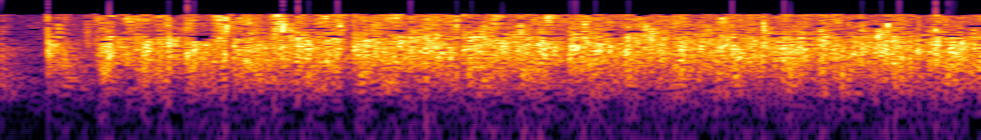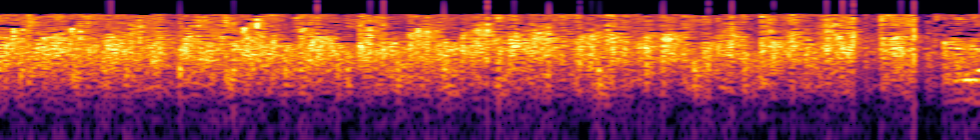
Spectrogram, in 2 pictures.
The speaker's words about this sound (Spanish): Y por último, y que no tiene que ver específicamente con esto, yo felicito a la gente que trabajó para la fiesta del centenario y pediría hasta un aplauso para ellos, porque eso es involucrarse.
